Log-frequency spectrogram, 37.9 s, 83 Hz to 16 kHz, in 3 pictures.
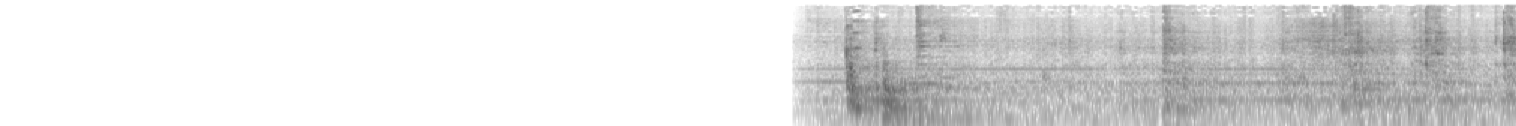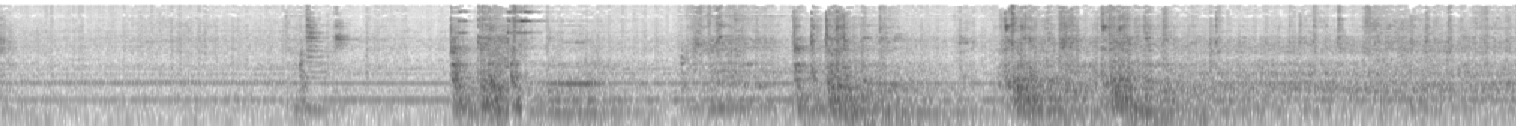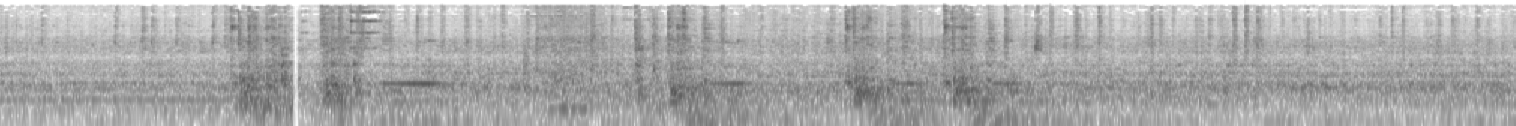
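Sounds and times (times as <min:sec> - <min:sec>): machine humming: 0:06.6 - 0:37.9
loud mechanical clattering: 0:14.0 - 0:37.9
sharp metallic clanks: 0:16.4 - 0:17.7, 0:26.4 - 0:35.8.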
